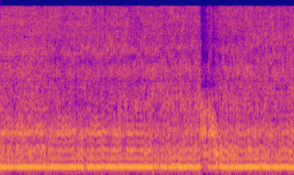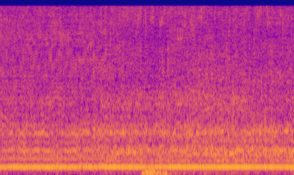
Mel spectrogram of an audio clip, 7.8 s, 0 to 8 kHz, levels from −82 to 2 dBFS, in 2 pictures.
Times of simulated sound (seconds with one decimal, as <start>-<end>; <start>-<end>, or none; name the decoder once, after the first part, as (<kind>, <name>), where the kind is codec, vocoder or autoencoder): 0.6-5.3 (vocoder, HiFi-GAN)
